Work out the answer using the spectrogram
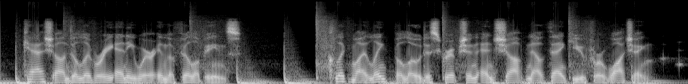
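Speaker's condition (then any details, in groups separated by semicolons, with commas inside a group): No condition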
